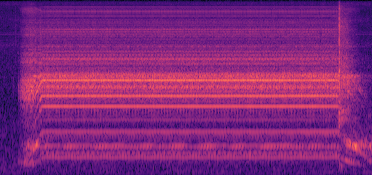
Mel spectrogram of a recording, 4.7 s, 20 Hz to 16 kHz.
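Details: Golden Motor BLT-650 hub motor (650W rated at 48V), unloaded spin-up on a 15S pack, drawing about 1.1 A: clean rising whine settling into a steady high hum, then a smooth wind-down; healthy no-load spin.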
